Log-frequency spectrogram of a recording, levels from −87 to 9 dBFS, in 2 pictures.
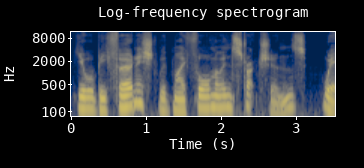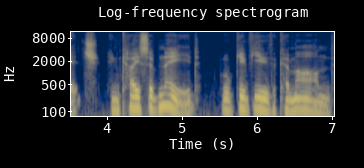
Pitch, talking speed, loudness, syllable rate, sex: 110 Hz, 155 wpm, -18 LUFS, 3.8 syllables/s, male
